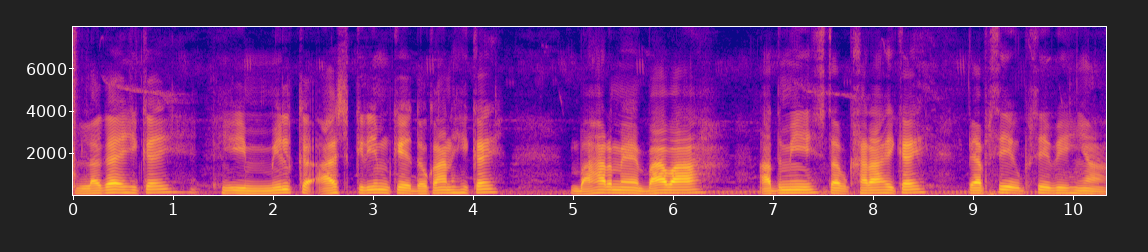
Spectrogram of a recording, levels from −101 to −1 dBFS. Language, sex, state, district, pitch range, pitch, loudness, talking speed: Maithili, male, Bihar, Begusarai, 120-145 Hz, 130 Hz, -17 LUFS, 120 wpm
